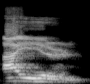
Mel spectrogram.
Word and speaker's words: iron: pronounced I I IR I earn it is pronounced like this like we say I earn iron and also in the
